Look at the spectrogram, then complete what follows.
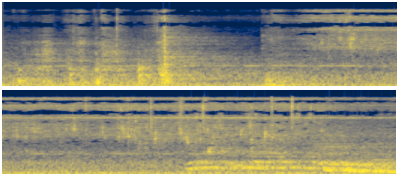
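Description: Tap running water onto hands at a washbasin, starting about two seconds in after a couple of faint clicks, with a faint low hum in the last second.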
